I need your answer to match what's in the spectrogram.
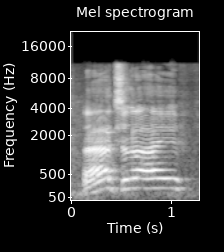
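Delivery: high, drawn-out, held note; high singsong brush-off; singsong shrug. Acted. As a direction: sing it out high like a mock consolation. Mock-consoling after a disappointment.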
